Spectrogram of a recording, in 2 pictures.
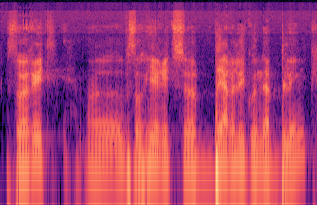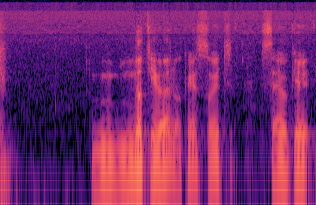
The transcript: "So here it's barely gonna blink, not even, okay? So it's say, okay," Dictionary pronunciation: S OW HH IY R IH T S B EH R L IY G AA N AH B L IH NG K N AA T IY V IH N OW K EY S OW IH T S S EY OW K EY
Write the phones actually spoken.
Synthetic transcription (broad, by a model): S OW HH IY R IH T B EH R L IY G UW N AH B L IH NG K N AA T IY V IH N OW K EY S OW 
